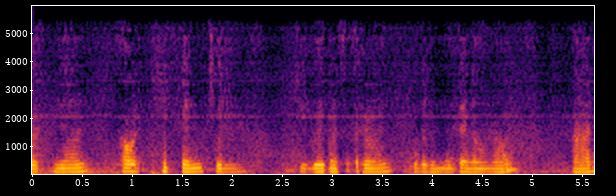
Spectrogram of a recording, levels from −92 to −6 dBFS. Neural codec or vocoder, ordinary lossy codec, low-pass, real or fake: codec, 44.1 kHz, 0.9 kbps, DAC; none; 5.4 kHz; fake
